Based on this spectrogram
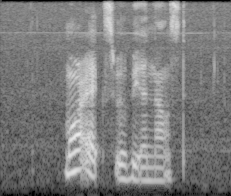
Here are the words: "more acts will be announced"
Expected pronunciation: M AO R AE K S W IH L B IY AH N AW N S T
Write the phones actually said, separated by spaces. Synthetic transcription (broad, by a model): M AO R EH K S W IH L B IY AH N AW N S T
